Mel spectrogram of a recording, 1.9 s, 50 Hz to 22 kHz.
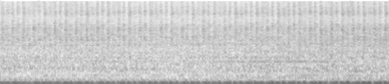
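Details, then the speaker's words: Ford Mk1 Escort panel van engine at warm idle, with temperature running higher than wanted: low, smooth, even rumble with no ticking or knocking and a little expected blow-by, far better than before, a normal idle. "it does have a little bit of blow-by, as expected. I didn't expect it to be completely nothing, but that is a lot better than what it was."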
